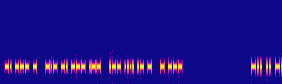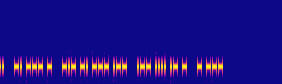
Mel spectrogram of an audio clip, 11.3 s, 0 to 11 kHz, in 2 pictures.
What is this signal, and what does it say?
Morse code, heard as a keyed tone, about 52 wpm, 700 Hz. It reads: NOT KNOW WHAT TO DID NOT KNOW WHAT TO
